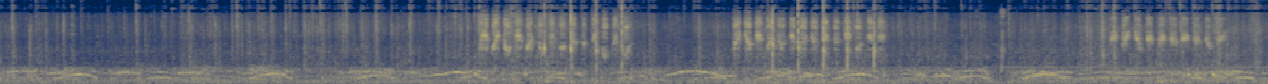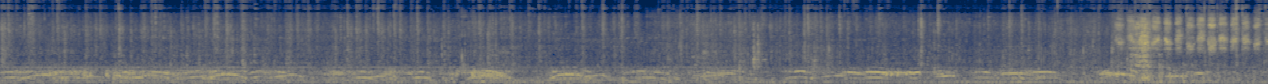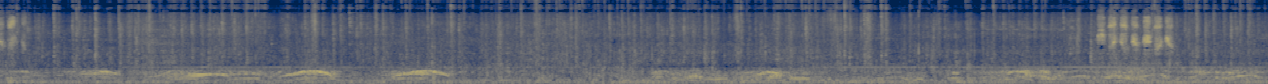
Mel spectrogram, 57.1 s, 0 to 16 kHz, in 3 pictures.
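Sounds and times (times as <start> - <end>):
pigeon cooing: 0.0 - 57.0.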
